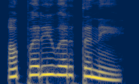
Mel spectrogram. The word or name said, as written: ಅಪರಿವರ್ತನೆ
